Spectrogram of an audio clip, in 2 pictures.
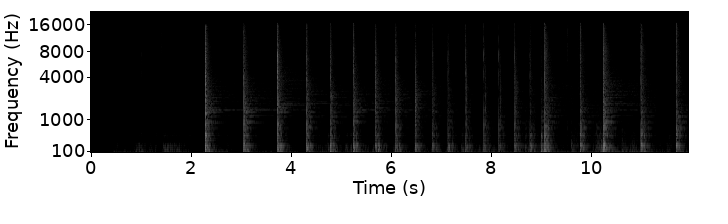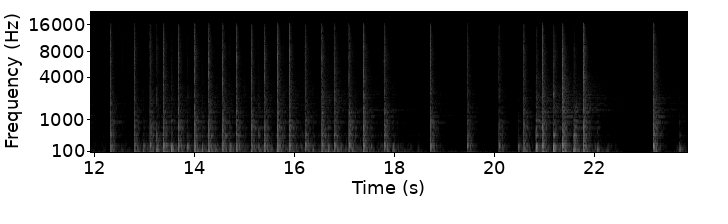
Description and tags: An exercise ball bouncing fast on a tiled floor inside a home. recorded using a Zoom H6 portable digital recorder, X/Y microphone capsule.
